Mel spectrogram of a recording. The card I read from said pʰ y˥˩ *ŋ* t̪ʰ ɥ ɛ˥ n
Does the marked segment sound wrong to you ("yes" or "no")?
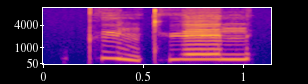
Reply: yes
